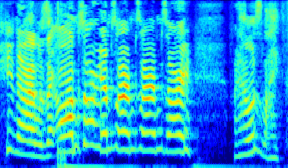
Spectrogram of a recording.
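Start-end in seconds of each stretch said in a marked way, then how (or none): 0.6-1.9 high, tumbling string of apologies; re-enacted panicky sorry; frantic apology. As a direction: beg pardon over and over, voice way up. Repeated apology to the aunt.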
